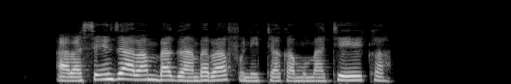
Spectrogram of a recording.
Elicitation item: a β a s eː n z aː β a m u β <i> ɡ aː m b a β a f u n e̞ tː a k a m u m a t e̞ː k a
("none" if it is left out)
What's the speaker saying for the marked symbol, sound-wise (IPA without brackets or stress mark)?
a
